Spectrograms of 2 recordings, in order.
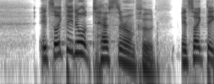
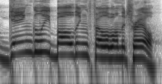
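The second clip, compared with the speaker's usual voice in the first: high, urgent newsboy cry; mock breaking-news announcer; 8 semitones higher, slower than usual. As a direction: call out a breaking bulletin, stretching key words.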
